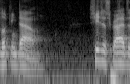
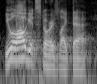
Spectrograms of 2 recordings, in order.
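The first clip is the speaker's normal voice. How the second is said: usual speaking voice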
